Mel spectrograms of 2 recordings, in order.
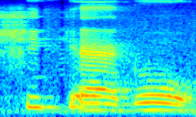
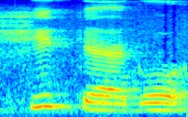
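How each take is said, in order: The two takes are said the same way.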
